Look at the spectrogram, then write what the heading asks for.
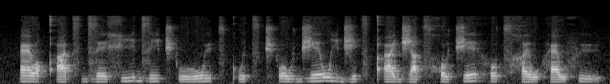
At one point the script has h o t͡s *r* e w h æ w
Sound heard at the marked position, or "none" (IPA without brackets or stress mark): χ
